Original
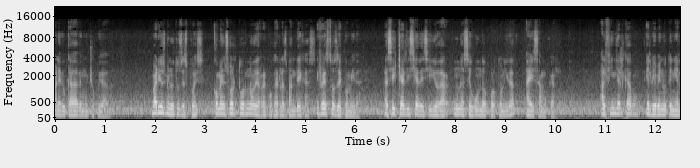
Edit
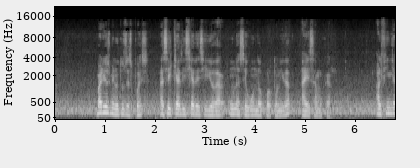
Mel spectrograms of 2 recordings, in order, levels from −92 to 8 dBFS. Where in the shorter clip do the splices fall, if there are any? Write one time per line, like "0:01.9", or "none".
0:02.0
